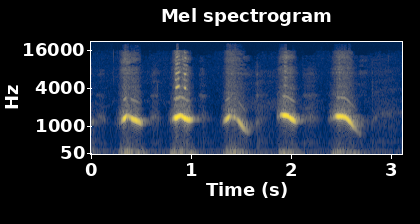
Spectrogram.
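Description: Five short, bright whistled notes in a steady rhythm, each gliding downward in pitch, close and loud with clean pauses between them.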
